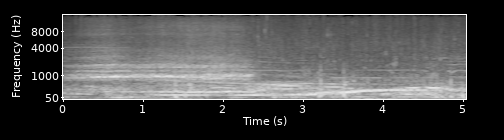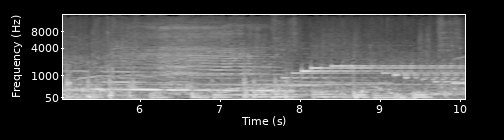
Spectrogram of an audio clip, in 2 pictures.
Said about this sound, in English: Jim Darling will spend the rest of the year analyzing his latest observations about humpback whale behavior and their haunting songs.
